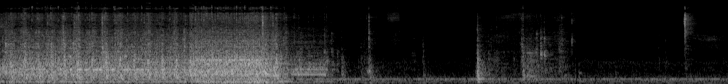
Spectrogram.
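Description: Sewing machine stitching a French seam on a garment, running steadily and loudly for about three seconds, then stopping, followed by a few faint clicks and handling sounds.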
